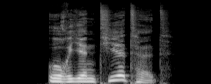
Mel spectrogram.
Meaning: inflection of orientieren: 1. second-person plural preterite 2. second-person plural subjunctive II
- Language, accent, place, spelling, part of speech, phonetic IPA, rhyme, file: German, Germany, Berlin, orientiertet, verb, [oʁiɛnˈtiːɐ̯tət], -iːɐ̯tət, De-orientiertet.ogg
